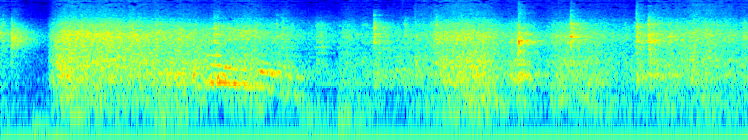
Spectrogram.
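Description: Plastic sacks rustle and crinkle as they are handled.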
